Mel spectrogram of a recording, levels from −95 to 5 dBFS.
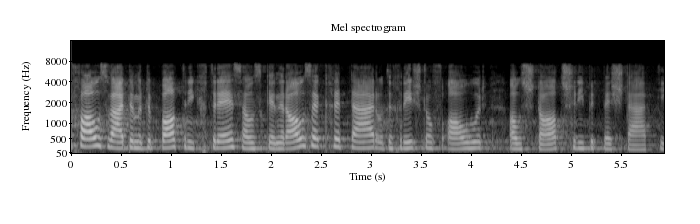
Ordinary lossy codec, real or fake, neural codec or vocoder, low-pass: none; fake; codec, 16 kHz, 16 kbps, FunCodec, trained on LibriTTS, 50 frames a second; 7.2 kHz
